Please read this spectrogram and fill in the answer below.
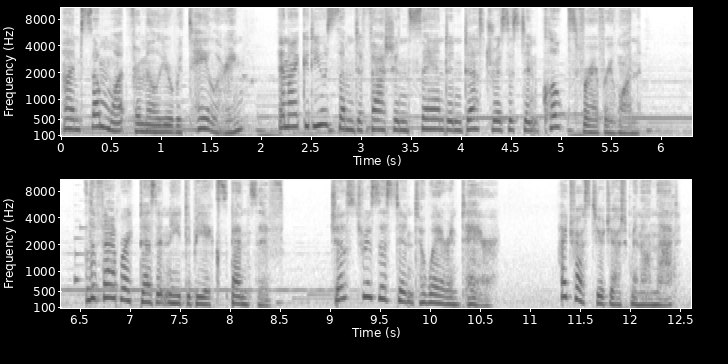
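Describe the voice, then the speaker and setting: A woman playing a modest guardian of a desert village in a video game, speaking in a measured, polite and formal manner. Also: mid-range voice, very animated, a little mellow, faint music behind. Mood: composed, sincere. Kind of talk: video game character dialogue.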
